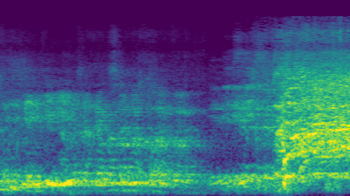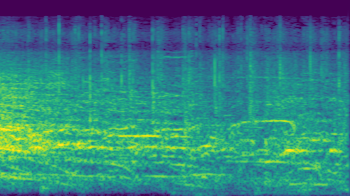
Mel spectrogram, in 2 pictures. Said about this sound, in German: Klar, der Kopf der Woche ist Elisabeth Bohm-Schneider, die neue Bundesrätin aus dem Kanton Jura, die erste überhaupt. Entsprechend groß war der Jubel in Dölemont.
